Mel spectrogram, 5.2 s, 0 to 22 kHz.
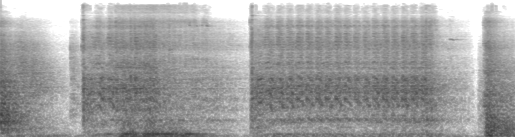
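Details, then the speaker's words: Suzuki Samurai abandoned 20 years: starter whirs in repeated bursts, engine turns but won't catch; old fuel and suspected bad fuel pump not picking up fuel, not confirmed. "got a bad fuel pump and it's not picking it up that's my only guess I don't really know for sure"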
